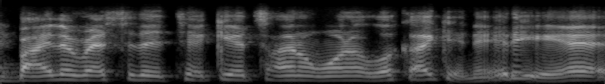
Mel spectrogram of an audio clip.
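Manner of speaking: high-pitched mock pleading; pleading son. Tony begging his dad to buy tickets, high mock plea. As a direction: beg like a kid in a squeaky put-on voice.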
